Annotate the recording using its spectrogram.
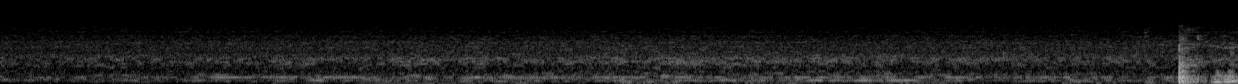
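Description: Quiet room tone: a steady hiss with a faint low hum. Just before the end, a single sharp knock as a mobile phone is set down on the table.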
